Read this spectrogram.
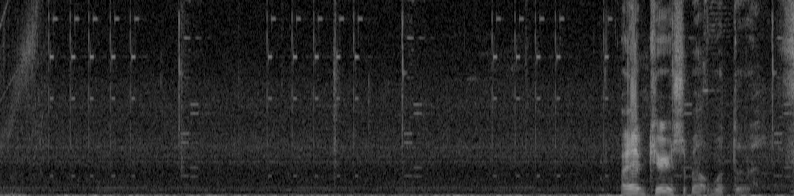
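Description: Soft electronic menu ticks click in quick succession.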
